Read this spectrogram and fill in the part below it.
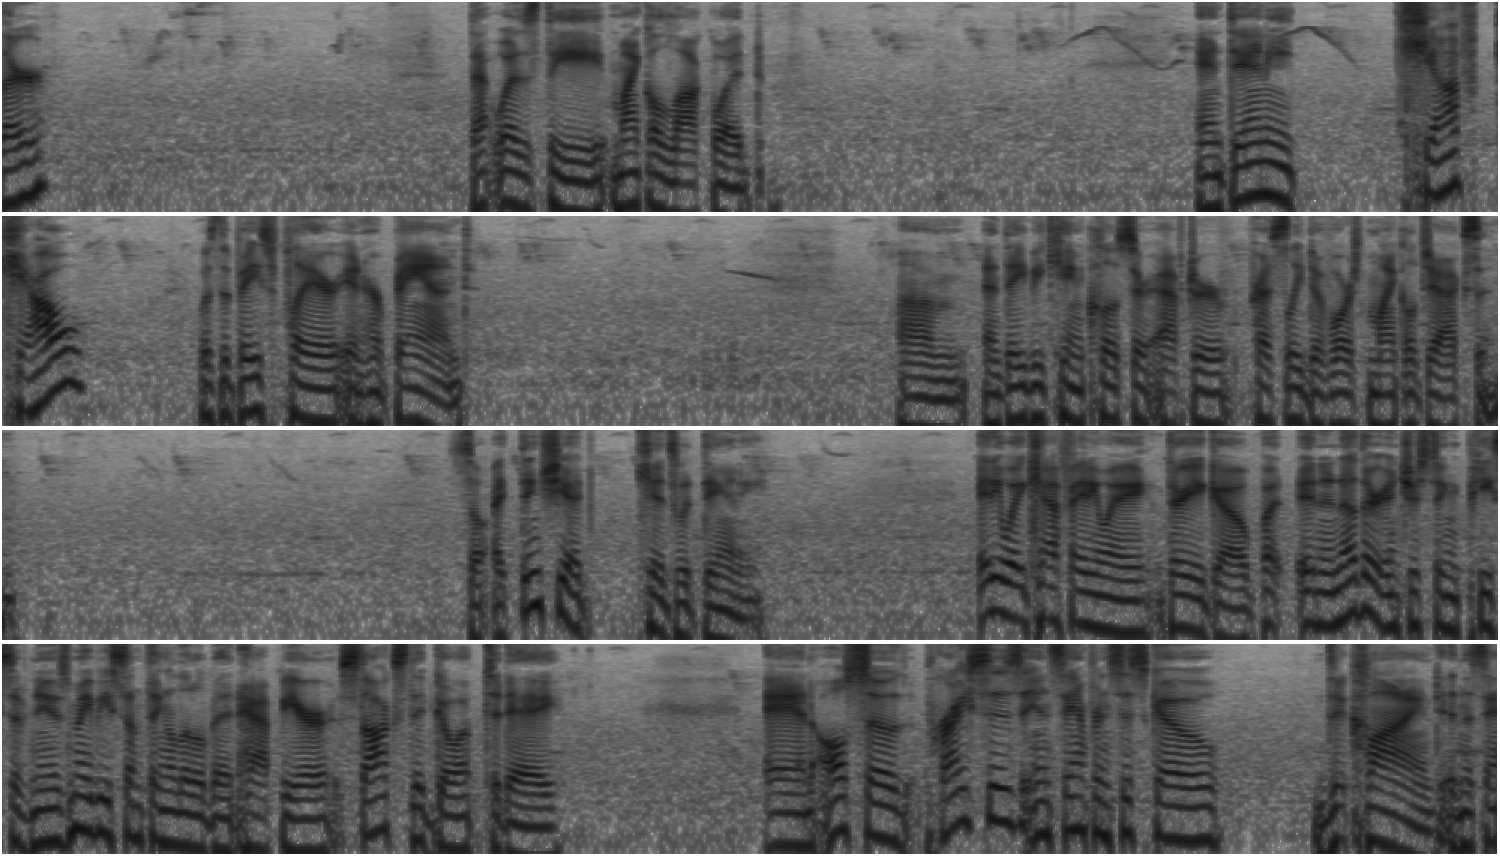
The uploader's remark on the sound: podcasts live from Cafe Anyway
